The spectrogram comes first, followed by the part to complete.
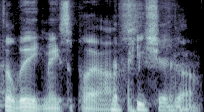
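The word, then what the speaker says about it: Napheesa: Patricia. How you pronounce it? Yeah. Napricia? Okay. That's what I thought it was. You know. Oh. Napisha.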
